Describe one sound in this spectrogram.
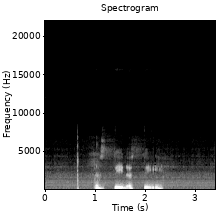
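A woman speaks briefly and quietly, close by.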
